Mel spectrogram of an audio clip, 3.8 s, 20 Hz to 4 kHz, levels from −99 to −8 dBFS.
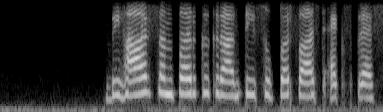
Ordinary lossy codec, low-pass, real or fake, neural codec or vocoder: Opus, 16 kbps; 3.6 kHz; fake; codec, 44.1 kHz, 2.6 kbps, SNAC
